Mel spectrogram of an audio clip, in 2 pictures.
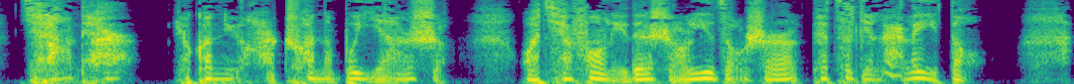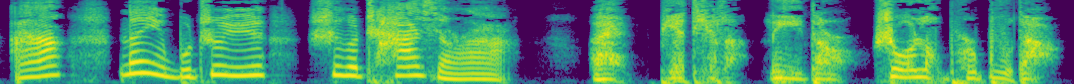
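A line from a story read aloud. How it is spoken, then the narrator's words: Quiet, low voice. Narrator (Chinese): 老板小声的说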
